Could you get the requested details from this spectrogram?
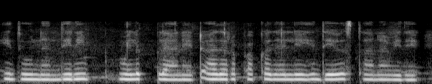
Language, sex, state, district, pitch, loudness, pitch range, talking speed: Kannada, female, Karnataka, Bangalore, 235 Hz, -14 LUFS, 230-245 Hz, 95 wpm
